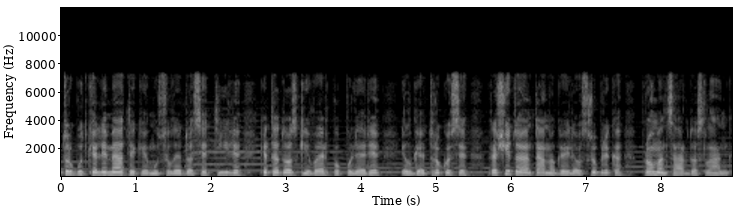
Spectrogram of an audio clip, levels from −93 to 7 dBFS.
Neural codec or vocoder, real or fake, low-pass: none; real; 7.2 kHz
